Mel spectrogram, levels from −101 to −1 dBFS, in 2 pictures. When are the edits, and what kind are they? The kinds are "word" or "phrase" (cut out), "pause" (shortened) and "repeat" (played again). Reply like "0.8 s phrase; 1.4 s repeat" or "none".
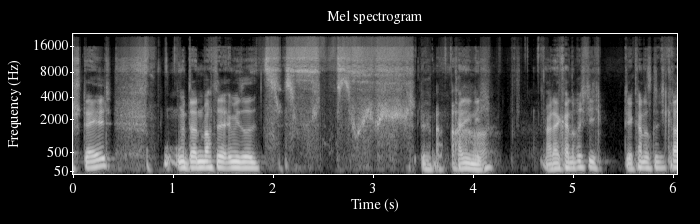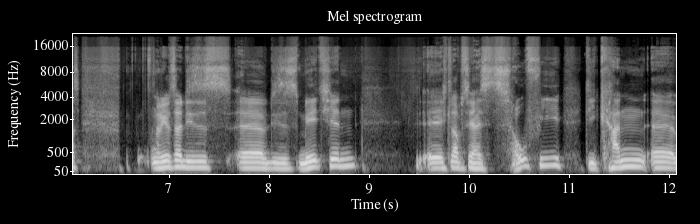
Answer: none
